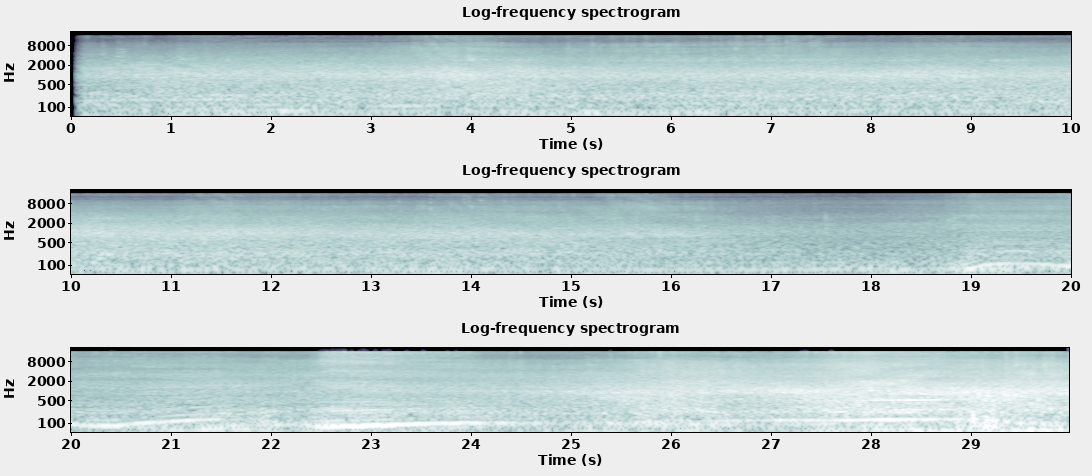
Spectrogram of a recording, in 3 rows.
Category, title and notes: Soundscapes > Urban
City street noise after rain. Rush hour
Afternoon Saint-Petersburg traffic after rain at June 2025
